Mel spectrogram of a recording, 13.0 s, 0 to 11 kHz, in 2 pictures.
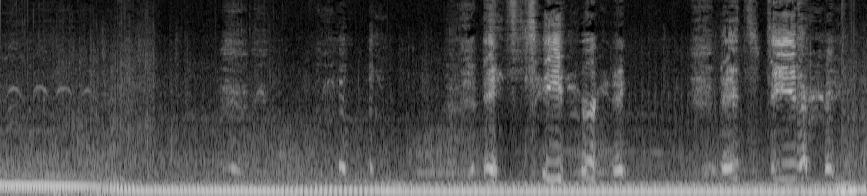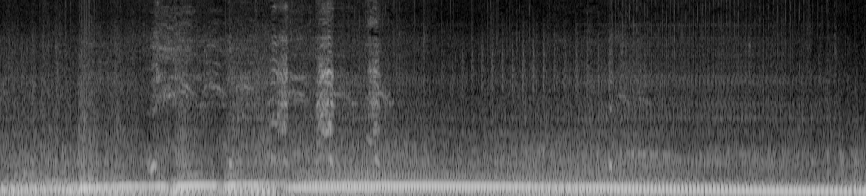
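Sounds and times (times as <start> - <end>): car engine revving: 0.0 - 13.0.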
